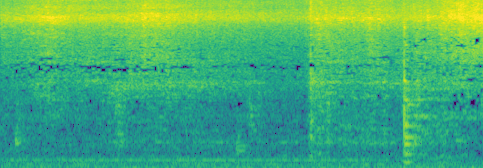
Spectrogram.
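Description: Flour-battered minute steaks sizzling as they fry in grease in a pan, a steady hiss. Two light knocks about three and four seconds in.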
